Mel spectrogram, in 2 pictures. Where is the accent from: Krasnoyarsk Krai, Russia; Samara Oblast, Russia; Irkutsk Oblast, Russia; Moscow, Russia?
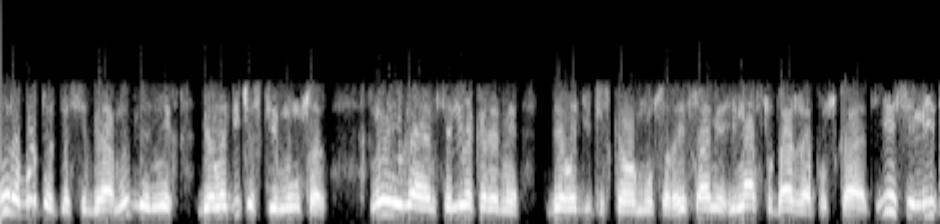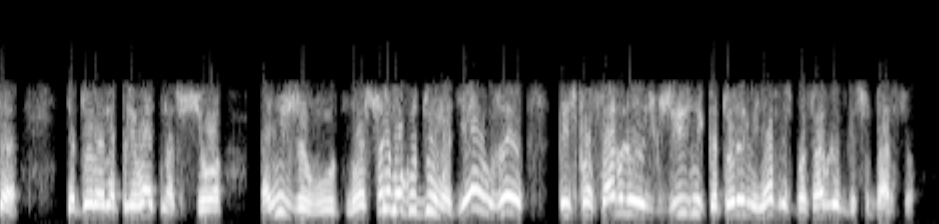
Krasnoyarsk Krai, Russia; Krasnoyarsk; что я живу в сельской местности. Понимаете, я вообще красноярец, по факту.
